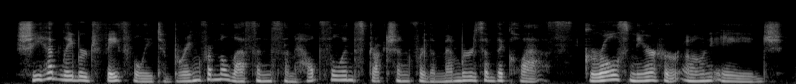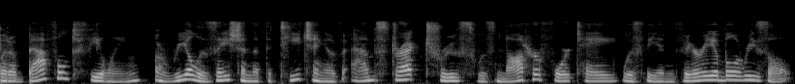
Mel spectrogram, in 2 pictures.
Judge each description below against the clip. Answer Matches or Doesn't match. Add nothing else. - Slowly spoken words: Doesn't match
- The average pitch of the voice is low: Doesn't match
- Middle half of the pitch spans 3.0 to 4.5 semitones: Doesn't match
